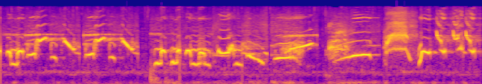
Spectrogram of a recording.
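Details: Murai batu, the white-rumped shama, singing a tutor and lure song: varied loud whistled phrases, some falling and some rising, broken by short harsh bursts and brief pauses.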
